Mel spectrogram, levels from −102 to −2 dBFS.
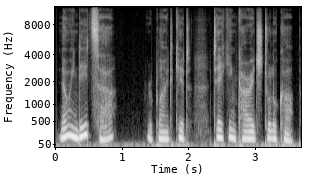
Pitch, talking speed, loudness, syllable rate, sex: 145 Hz, 160 wpm, -19 LUFS, 5.3 syllables/s, male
